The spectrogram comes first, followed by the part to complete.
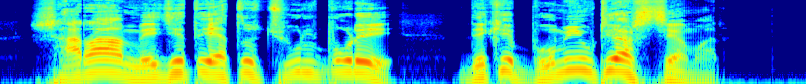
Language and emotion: Bengali, disgusted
